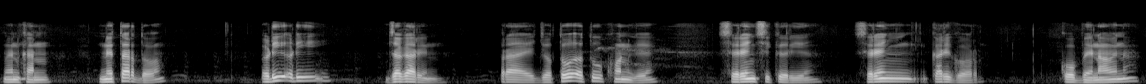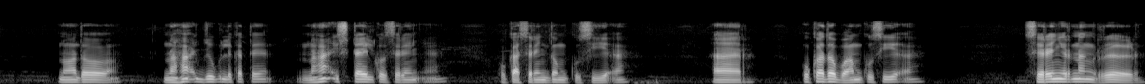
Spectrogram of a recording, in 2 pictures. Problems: none marked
